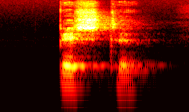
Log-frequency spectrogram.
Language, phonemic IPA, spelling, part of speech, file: Dutch, /ˈpɪstə/, piste, verb, Nl-piste.ogg
- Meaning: inflection of pissen: 1. singular past indicative 2. singular past subjunctive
